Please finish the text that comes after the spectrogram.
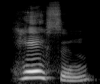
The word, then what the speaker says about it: hasten: Fasten, castle or castle, often, whistle, soften, hasten, bustle, and gourmet. There are different words, but in all these words, T is silent.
